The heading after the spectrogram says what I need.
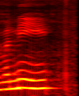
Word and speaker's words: maní: La palabra maní, su mayor fuerza de voz recae en la última sílaba. Por lo tanto, es una palabra aguda y es tildada ya que termina en una vocal.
